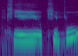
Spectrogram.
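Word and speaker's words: quipu: So, this, what we're looking at, is called as a kipu. Kipu. I just want to be sure I'm pronouncing it right, but there are like a couple of ways.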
